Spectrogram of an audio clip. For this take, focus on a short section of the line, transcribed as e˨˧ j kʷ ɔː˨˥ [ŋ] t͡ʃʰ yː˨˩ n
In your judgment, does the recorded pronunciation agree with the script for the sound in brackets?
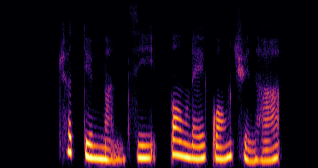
yes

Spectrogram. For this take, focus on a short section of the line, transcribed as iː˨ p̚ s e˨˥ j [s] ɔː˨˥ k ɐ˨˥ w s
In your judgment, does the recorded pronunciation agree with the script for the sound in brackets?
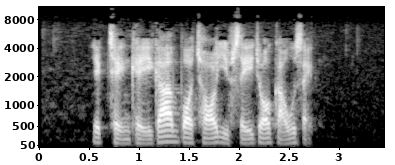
no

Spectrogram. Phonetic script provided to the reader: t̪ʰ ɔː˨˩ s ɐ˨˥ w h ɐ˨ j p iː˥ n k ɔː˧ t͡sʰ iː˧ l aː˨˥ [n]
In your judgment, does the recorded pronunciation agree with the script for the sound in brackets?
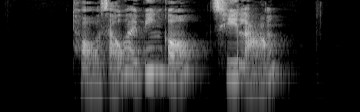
no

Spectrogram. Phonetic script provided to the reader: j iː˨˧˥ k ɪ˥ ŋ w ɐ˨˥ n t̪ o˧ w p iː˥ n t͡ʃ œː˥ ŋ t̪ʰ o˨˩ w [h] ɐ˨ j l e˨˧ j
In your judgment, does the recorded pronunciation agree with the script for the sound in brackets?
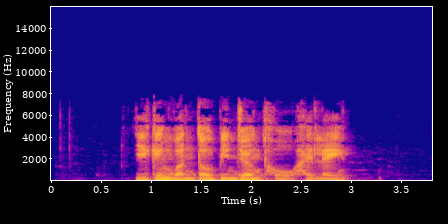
yes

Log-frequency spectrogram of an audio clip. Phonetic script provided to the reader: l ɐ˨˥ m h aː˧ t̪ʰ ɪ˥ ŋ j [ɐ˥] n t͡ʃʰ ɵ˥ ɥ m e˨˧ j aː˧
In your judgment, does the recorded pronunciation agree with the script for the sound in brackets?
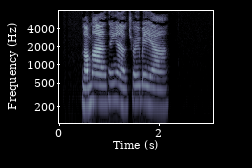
no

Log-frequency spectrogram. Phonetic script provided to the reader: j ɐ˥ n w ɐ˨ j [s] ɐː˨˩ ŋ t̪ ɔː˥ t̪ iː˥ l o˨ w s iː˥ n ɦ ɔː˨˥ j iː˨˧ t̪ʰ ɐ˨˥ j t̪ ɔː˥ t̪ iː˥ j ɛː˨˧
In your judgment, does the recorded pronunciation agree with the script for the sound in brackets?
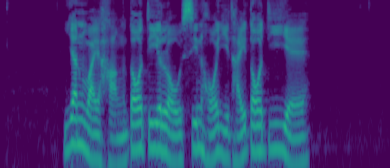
no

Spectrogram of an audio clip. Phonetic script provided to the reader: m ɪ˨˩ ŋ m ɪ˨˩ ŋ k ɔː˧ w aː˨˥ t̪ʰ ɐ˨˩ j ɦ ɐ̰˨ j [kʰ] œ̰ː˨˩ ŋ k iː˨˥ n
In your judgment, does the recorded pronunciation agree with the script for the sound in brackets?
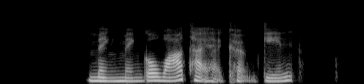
yes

